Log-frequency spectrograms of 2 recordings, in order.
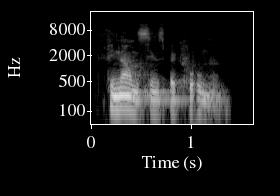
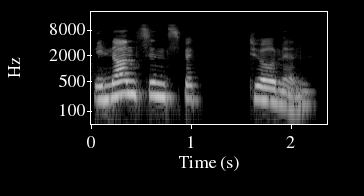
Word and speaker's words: Finansinspektionen: Finansinspektionen. Oh my Gosh. – Finansinspektionen. – You need to say it at sort of, you need to, you know, go down when you say it as well. Finansinspektionen.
